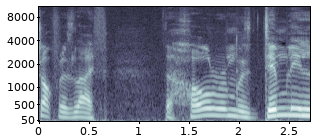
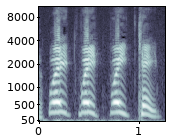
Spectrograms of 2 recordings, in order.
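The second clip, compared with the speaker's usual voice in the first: pleading; 6 semitones higher, 6 dB louder than usual. Acted. Pleading Kane to stop.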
